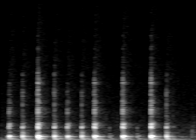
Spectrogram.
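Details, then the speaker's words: Garage-sale mill vise for a shaper, base set on a surface plate: sharp, hollow metal clacks about five times a second as it tips back and forth; the base rocks and is not flat, front face is flat. "I wish I could say the same about the base, because I don't know if you can hear it."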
